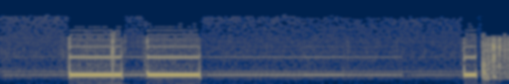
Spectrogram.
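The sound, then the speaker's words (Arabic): A telephone rings while a call is placed: two short, loud ring bursts, then a steadier, quieter tone, then one more brief ring cut off by a sharp burst of noise. “فأنا أحب ان انا اتصل بيه طبعا واستضيفه في هذا البرنامج وأشوف بقى أخباره إيه.”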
